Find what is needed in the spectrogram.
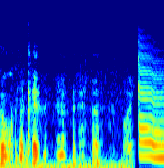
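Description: A man talking over a low background rumble, cut off suddenly near the end by electronic music: a synth tone stepping down in pitch.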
